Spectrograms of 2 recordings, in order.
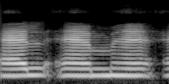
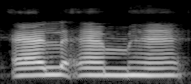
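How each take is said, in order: Both takes have the same delivery.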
